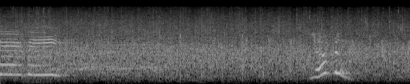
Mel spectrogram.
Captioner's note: audience clap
